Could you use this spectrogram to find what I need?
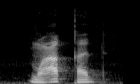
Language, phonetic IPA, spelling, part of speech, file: Arabic, [mʊ.ʕaɡ.ɡad], معقد, adjective, Ar-معقد.ogg
- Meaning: 1. tied in many knots 2. complicated, complex, intricate, hard to understand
